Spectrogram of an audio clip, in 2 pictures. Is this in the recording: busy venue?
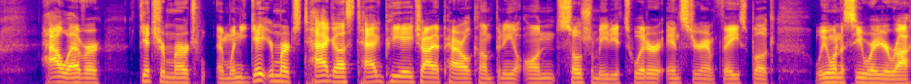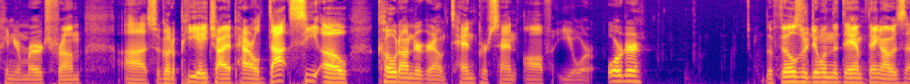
no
